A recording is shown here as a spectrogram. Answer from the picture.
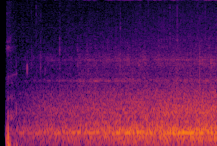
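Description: A steady mechanical hum with one held tone, fading in from quiet and growing louder.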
